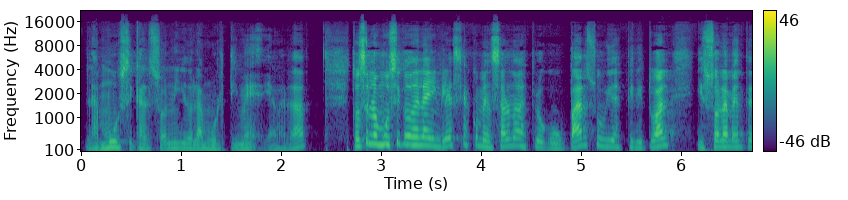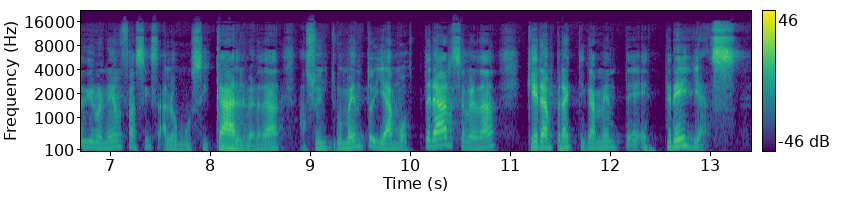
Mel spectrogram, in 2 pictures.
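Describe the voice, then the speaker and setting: A man's voice: fairly high pitch, animated, fairly quick, pushed and bright. A man with a Chilean accent preaching a sermon in a conversational way, checking in with rhetorical questions after nearly every phrase. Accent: Chilean Spanish.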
